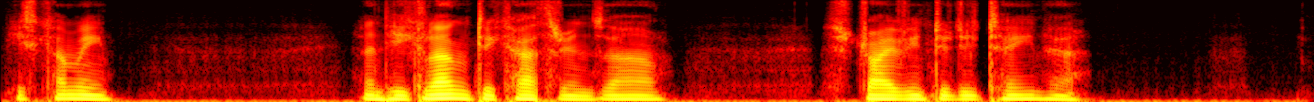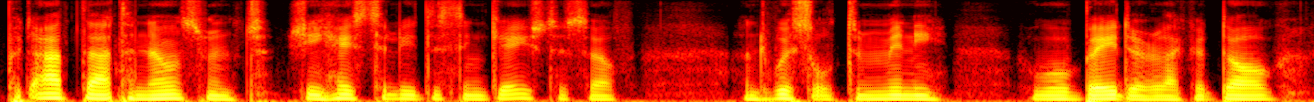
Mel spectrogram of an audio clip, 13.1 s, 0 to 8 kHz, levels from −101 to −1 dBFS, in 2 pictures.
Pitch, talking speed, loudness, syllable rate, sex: 105 Hz, 135 wpm, -22 LUFS, 5.4 syllables/s, male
